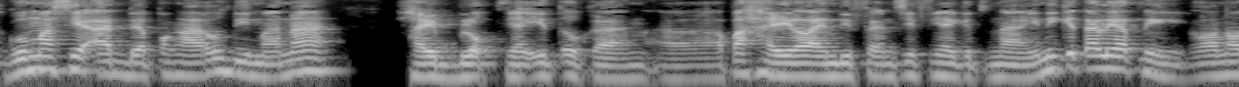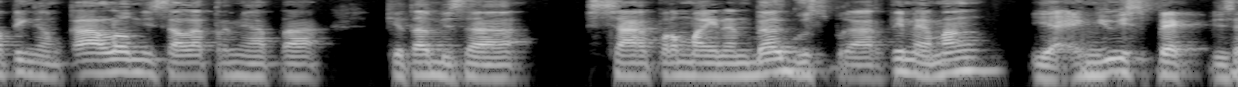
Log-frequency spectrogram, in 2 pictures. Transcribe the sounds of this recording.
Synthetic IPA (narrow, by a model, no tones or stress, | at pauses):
ɡuamasɪhadapəŋaɾʊhdimana | hajblɔk̚ɲait̪ukanəapaɦajlajndifɛnsɪfɲaɡit̪unainikit̪aliɦat̪̚nɪhlanɔt̪iŋamkalomisalat̪ərɲat̪a | kit̪abisa | t͡ʃaɾapərmainanbaɡʊsbəɾart̪imemaŋjaʔɛ̰mjuispɛk̚t̪̚bisa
